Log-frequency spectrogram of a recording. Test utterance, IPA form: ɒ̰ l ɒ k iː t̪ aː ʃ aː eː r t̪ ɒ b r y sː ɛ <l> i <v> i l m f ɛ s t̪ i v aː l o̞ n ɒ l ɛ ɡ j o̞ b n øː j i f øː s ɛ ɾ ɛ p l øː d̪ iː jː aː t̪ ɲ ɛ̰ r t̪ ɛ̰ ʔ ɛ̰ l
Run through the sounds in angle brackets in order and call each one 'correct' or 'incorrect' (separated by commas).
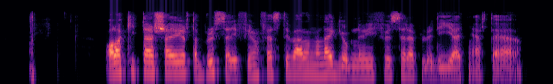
correct, incorrect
